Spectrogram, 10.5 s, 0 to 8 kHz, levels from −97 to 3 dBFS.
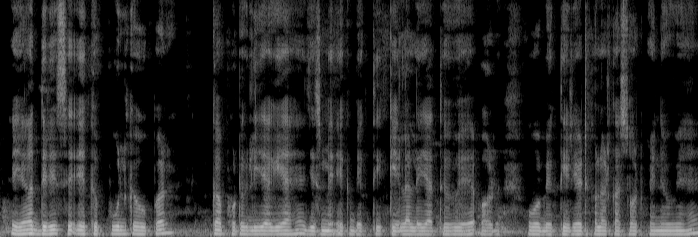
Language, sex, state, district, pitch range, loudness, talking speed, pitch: Maithili, male, Bihar, Supaul, 110-125 Hz, -31 LUFS, 160 wpm, 115 Hz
